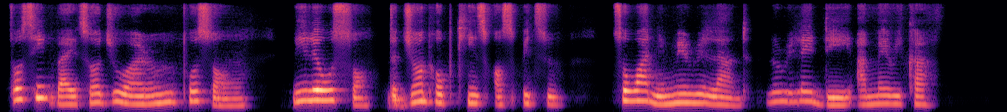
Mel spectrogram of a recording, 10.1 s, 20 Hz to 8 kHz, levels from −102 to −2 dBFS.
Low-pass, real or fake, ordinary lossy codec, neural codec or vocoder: 7.2 kHz; fake; none; codec, 24 kHz, 0.5 kbps, DualCodec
